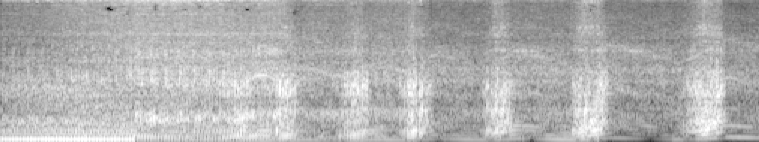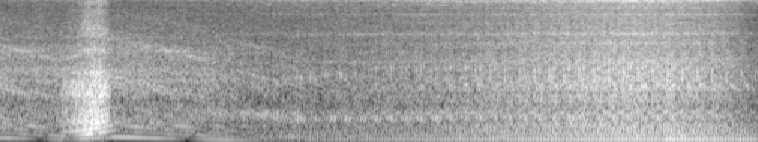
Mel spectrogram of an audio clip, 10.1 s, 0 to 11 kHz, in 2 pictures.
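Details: Mazda Miata (MX-5) with Toyota 4A-GE 20v individual throttle bodies, just after synchronizing; steady idle broken by quick, crisp blips that rise and fall cleanly, then settles back to an even idle with the throttles balanced.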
